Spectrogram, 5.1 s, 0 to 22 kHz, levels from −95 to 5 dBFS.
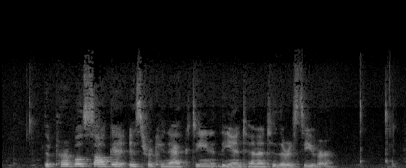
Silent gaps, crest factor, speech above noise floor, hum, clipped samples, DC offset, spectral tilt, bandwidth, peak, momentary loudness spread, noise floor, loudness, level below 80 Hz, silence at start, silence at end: none; 18 dB; 27 dB; none; under 0.1%; under 0.1%; -4 dB/octave; 15 kHz; -16 dBFS; 12 LU; -60 dBFS; -34 LUFS; -74 dBFS; 0.35 s; 0.15 s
